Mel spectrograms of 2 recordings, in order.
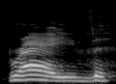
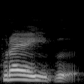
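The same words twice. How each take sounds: First: The word ends with a buzzing v sound. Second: The word ends with a plain b sound. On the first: The speaker calls it right. "V로 끝이 나야 됩니다" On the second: The speaker calls it wrong. "이렇게 읽으면 안 되고"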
